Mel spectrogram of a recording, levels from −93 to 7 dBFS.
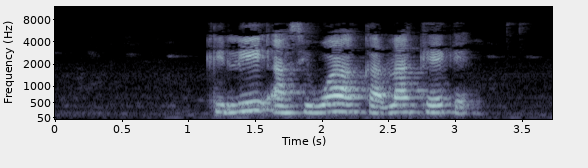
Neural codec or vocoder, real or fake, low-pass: none; real; 7.2 kHz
